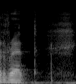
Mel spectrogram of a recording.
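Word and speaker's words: wreath: माला होती है उसे बोलते हैं व्रत क्या बोलते हैं डब्लू साइलेंट रहता है व्रत होते हैं ठीक है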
